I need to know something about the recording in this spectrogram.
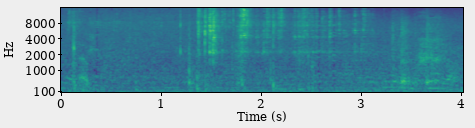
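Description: Gift items being handled and unpacked at a table: small clinks and knocks, with a few sharp clinks about a second and a half in.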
